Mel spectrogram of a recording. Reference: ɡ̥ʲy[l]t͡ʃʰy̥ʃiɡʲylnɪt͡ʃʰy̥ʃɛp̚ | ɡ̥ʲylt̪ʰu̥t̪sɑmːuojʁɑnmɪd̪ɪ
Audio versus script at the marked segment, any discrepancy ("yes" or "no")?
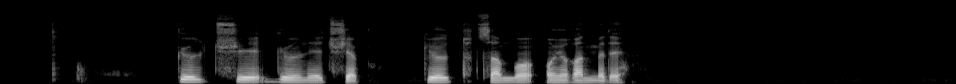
no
